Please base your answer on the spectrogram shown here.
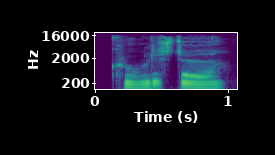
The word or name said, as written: kuglestøder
